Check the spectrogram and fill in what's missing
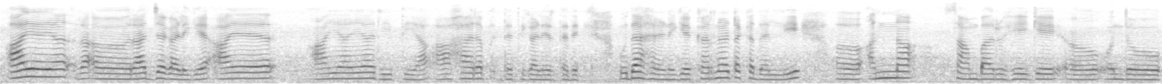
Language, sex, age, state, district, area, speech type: Kannada, female, 18-30, Karnataka, Dakshina Kannada, rural, spontaneous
